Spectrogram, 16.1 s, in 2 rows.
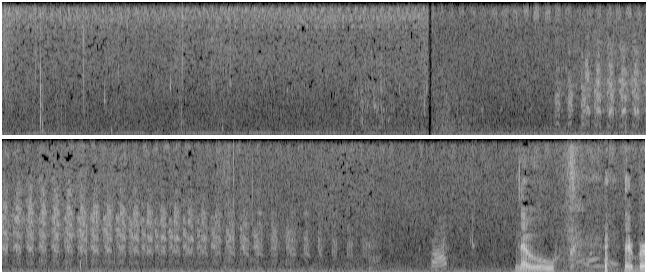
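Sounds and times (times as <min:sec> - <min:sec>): birds chattering: 0:05.8 - 0:16.0.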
